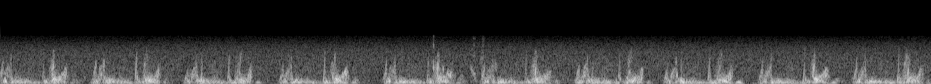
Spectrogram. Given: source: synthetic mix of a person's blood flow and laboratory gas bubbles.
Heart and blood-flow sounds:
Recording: Doppler ultrasound of blood flow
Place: precordium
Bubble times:
4.31-4.47 s: bubbles
4.69-4.98 s: bubbles
From the record:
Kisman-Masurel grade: 212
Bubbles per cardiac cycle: several, 3 to 8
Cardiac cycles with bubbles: 1 to 10%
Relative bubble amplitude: moderate (0.250 to 0.450)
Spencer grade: 1 (occasional bubble signal discernible with the cardiac motion signal, with majority of cardiac periods free of bubbles)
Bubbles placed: anywhere in the cardiac cycle

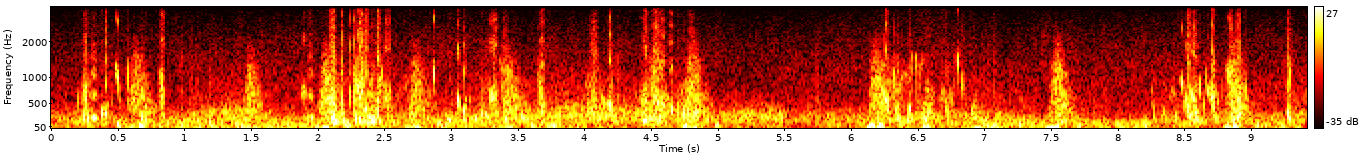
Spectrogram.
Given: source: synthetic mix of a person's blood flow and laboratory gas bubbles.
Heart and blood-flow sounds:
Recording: Doppler ultrasound of blood flow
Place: subclavian vein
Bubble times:
0.18-0.61 s: bubbles
0.66-0.75 s: bubbles
0.80-0.90 s: bubbles
1.88-3.50 s: bubbles
3.63-3.74 s: bubbles
4.00-4.28 s: bubbles
4.41-4.88 s: bubbles
6.15-6.96 s: bubbles
8.25-8.99 s: bubbles
9.26-9.43 s: bubbles
From the record:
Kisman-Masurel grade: 332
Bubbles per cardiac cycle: rolling drumbeat, 9 or more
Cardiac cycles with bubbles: 50 to 99%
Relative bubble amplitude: moderate (0.250 to 0.450)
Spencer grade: 3 (all of the cardiac periods contain showers or single bubble signals, but not dominating or overriding the cardiac motion signals)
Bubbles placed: anywhere in the cardiac cycle

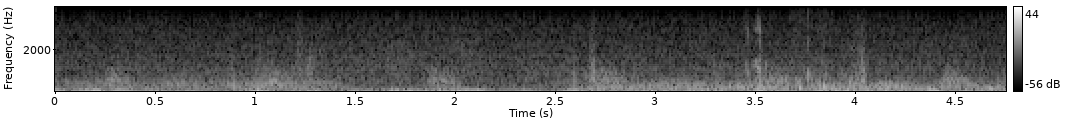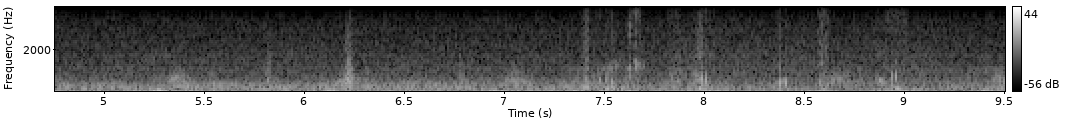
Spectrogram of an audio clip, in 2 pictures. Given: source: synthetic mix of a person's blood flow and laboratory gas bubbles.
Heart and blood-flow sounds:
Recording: Doppler ultrasound of blood flow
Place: subclavian vein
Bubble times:
3.40-4.05 s: bubbles
7.34-7.72 s: bubbles
7.80-7.89 s: bubbles
7.92-8.05 s: bubbles
8.35-8.65 s: bubbles
8.83-9.01 s: bubbles
From the record:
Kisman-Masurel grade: 222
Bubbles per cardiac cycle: several, 3 to 8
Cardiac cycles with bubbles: 10 to 50%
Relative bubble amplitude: moderate (0.250 to 0.450)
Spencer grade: 2 (many but less than half of the cardiac periods contain bubble signals, singularly or in groups)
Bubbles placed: anywhere in the cardiac cycle

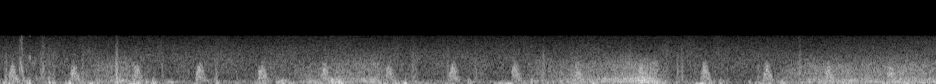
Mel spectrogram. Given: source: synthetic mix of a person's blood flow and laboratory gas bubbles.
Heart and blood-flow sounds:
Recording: Doppler ultrasound of blood flow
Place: subclavian vein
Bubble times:
0.19-0.47 s: bubbles
From the record:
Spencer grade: 2 (many but less than half of the cardiac periods contain bubble signals, singularly or in groups)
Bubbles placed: anywhere in the cardiac cycle

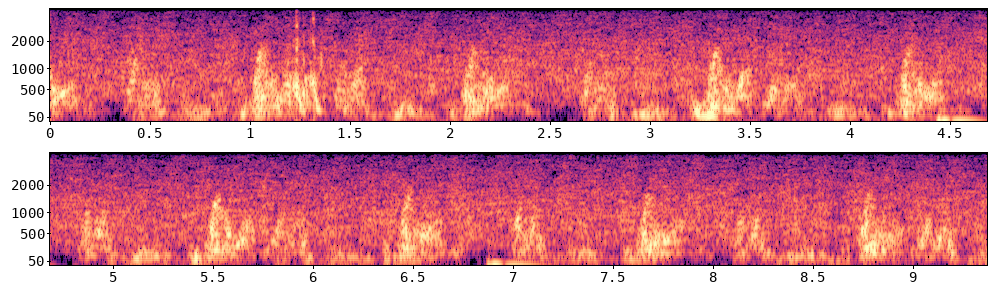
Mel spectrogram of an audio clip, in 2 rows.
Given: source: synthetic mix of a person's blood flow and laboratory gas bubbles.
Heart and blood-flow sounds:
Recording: Doppler ultrasound of blood flow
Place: precordium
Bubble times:
1.16-1.39 s: bubbles
From the record:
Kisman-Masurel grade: 112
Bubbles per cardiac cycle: 1 to 2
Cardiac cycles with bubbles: 1 to 10%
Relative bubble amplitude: moderate (0.250 to 0.450)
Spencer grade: 1 (occasional bubble signal discernible with the cardiac motion signal, with majority of cardiac periods free of bubbles)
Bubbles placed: only in the low amplitude regions of the cardiac cycle

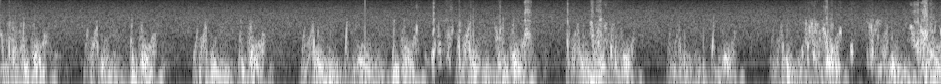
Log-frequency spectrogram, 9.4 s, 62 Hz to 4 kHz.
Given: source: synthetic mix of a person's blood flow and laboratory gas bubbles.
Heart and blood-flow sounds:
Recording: Doppler ultrasound of blood flow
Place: precordium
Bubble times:
0.00-0.30 s: bubbles
4.13-4.20 s: bubbles
4.29-4.76 s: bubbles
4.91-5.05 s: bubbles
5.21-5.35 s: bubbles
5.63-5.77 s: bubbles
5.88-6.22 s: bubbles
7.99-8.44 s: bubbles
8.48-8.55 s: bubbles
8.63-8.88 s: bubbles
9.08-9.42 s: bubbles
From the record:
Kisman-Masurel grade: 332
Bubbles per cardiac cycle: rolling drumbeat, 9 or more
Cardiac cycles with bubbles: 50 to 99%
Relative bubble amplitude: moderate (0.250 to 0.450)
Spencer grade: 3 (all of the cardiac periods contain showers or single bubble signals, but not dominating or overriding the cardiac motion signals)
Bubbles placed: only in the low amplitude regions of the cardiac cycle

